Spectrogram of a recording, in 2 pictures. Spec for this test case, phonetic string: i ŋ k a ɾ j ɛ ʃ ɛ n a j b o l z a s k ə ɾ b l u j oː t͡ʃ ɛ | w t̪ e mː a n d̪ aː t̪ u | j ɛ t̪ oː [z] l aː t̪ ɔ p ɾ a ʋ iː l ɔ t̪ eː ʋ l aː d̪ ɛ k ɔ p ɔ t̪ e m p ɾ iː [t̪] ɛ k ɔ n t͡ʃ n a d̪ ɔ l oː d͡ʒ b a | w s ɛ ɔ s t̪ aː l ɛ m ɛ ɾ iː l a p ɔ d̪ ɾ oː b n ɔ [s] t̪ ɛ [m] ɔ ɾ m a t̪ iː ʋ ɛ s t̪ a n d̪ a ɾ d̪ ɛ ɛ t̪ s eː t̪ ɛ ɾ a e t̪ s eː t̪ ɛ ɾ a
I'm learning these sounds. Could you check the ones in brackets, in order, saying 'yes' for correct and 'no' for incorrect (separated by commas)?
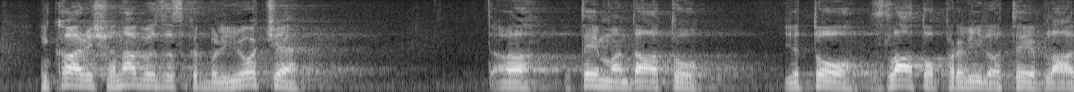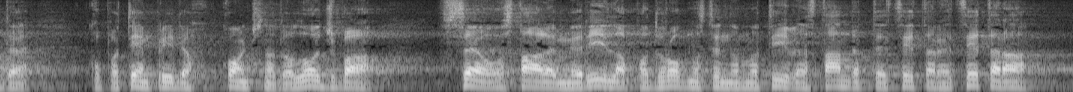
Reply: yes, no, yes, no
